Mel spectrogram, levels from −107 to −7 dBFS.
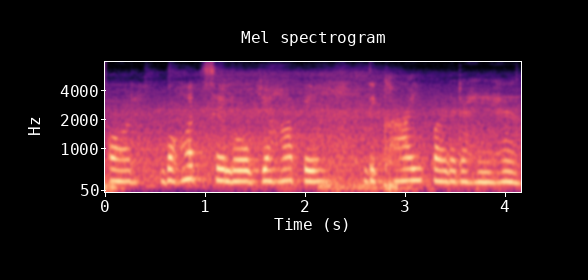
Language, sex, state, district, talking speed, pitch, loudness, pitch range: Hindi, male, Chhattisgarh, Raipur, 145 wpm, 255 Hz, -16 LUFS, 245-270 Hz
